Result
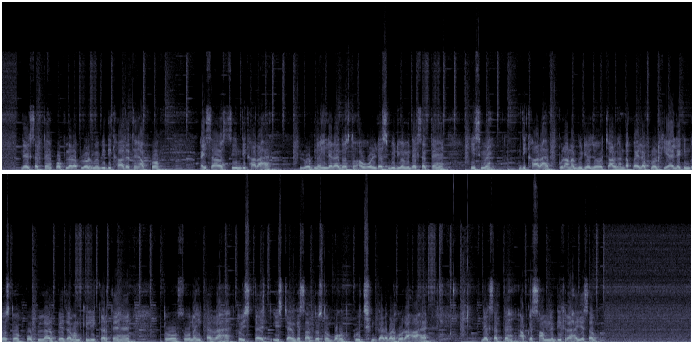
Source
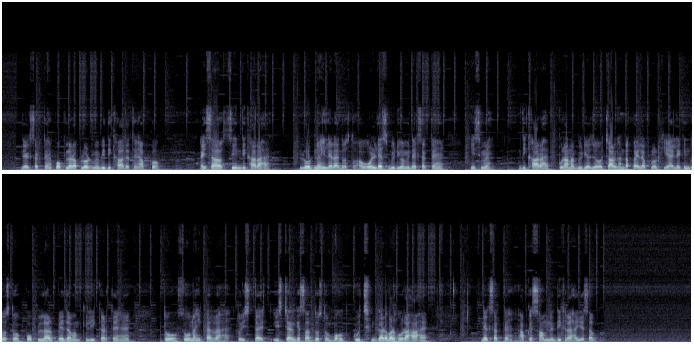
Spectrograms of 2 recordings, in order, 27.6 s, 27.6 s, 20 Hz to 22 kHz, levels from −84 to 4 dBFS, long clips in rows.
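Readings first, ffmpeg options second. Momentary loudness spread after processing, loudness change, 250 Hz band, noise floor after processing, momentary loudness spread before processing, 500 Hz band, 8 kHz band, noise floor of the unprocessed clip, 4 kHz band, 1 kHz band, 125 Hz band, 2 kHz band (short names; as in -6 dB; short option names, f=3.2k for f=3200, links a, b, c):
10 LU, -8.5 dB, -7.5 dB, -49 dBFS, 11 LU, -9.5 dB, -2.0 dB, -53 dBFS, +1.0 dB, -10.0 dB, -5.0 dB, -6.0 dB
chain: -af "equalizer=f=3.3k:w=1:g=8.5,areverse,acompressor=threshold=-31dB:ratio=16,areverse,asoftclip=type=tanh:threshold=-30.5dB,volume=4dB"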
